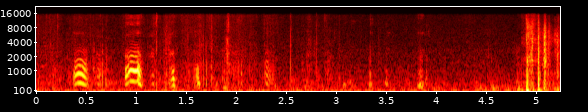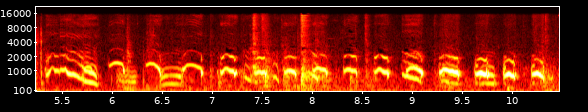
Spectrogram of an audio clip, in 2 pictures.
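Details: Black-and-tan dog whimpering: a few thin whines at first, then after a thump a rapid run of arched, rising-falling yelping whimpers, about three per second, growing louder toward the end.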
